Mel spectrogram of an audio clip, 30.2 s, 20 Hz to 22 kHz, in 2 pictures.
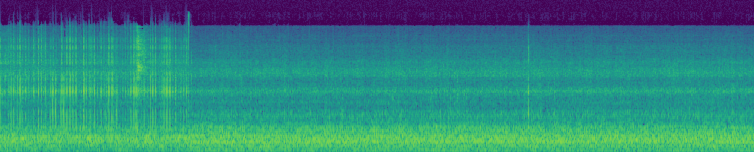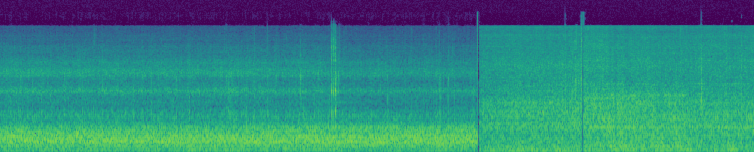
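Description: Steady road noise inside a car driving at highway speed: tyre and engine rumble with wind. About 25 s in the sound changes abruptly, becoming thinner and hissier with less low rumble.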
